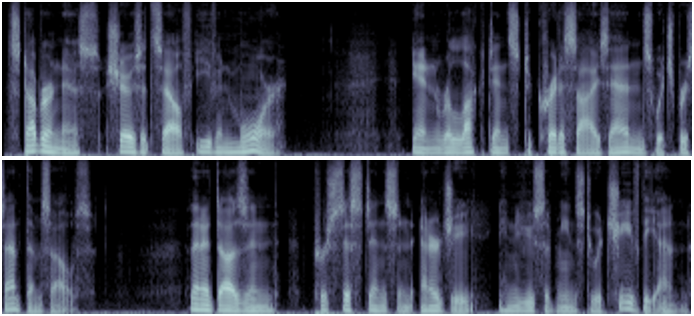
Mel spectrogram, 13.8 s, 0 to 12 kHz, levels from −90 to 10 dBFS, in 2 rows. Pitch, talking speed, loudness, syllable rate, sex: 90 Hz, 120 wpm, -21 LUFS, 4.5 syllables/s, male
